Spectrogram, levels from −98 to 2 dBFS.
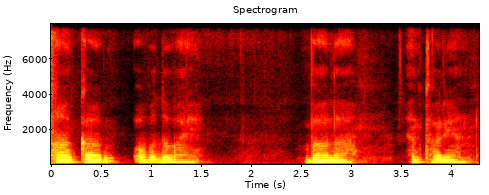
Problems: constant background noise, low volume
